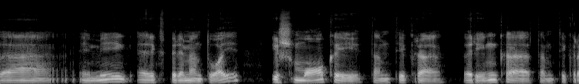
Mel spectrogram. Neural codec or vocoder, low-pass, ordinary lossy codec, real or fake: vocoder, 44.1 kHz, 128 mel bands every 512 samples, BigVGAN v2; 14.4 kHz; Opus, 64 kbps; fake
